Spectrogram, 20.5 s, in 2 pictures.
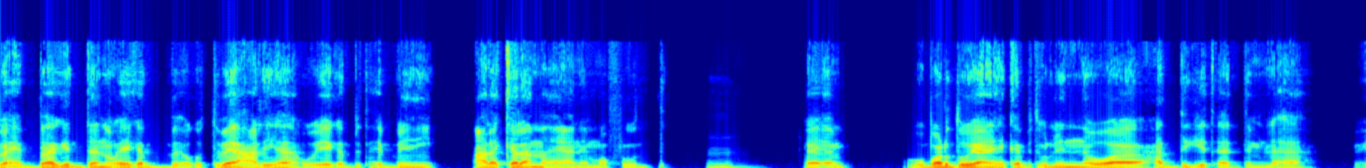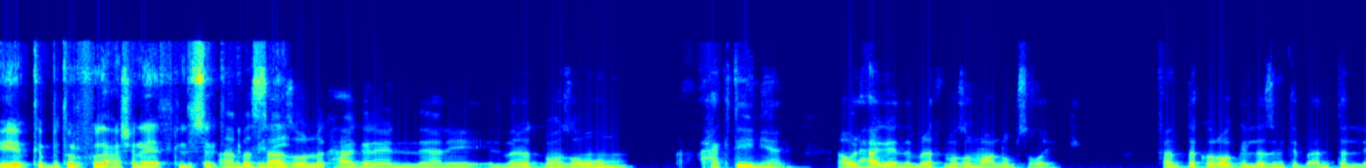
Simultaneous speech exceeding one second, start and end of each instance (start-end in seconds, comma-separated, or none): none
